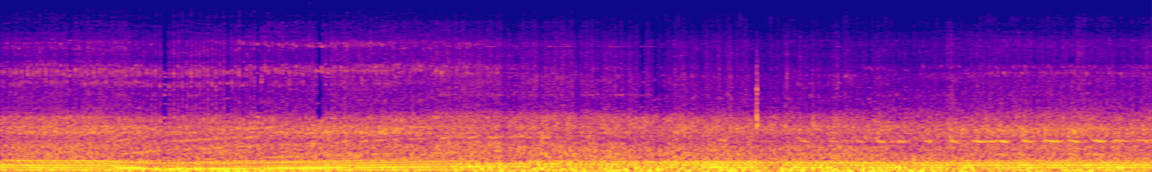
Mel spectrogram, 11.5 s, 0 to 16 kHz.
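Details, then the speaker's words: Old tractor (the H) after alternator repair (loosened nut fixed), running for a ride before the 2017 Nowthen Threshing Show; steady even low rumble, no knocks or odd noises – normal running. "right now everything's running everything's together we fix that alternator"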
